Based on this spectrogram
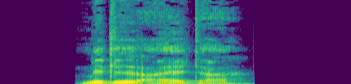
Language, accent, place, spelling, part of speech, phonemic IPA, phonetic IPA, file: German, Germany, Berlin, Mittelalter, proper noun / noun, /ˈmɪtəlˌaltər/, [ˈmɪ.tl̩ˌʔal.tɐ], De-Mittelalter.ogg
- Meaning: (proper noun) the Middle Ages (period of chiefly European history); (noun) dark ages, an uncultured or barbaric era (from a misrepresented view with roots in Renaissance and Protestant thought)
